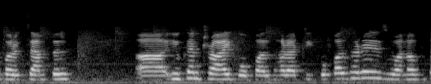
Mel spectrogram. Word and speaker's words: Gopaldhara: Gopaldhara. – Thara. – Yes, D-H-A-R-A.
